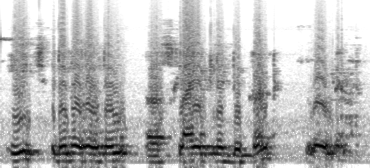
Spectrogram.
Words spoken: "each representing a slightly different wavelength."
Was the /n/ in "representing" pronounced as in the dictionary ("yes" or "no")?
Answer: no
